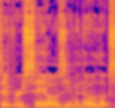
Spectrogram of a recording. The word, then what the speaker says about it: Versailles: Okay, and you pronounce it Versailles even though it looks like Versailles.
